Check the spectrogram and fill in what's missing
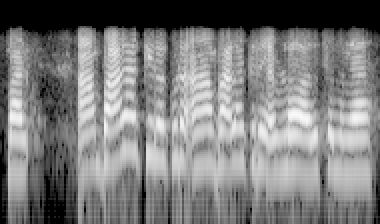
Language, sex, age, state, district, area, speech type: Tamil, female, 18-30, Tamil Nadu, Madurai, urban, conversation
